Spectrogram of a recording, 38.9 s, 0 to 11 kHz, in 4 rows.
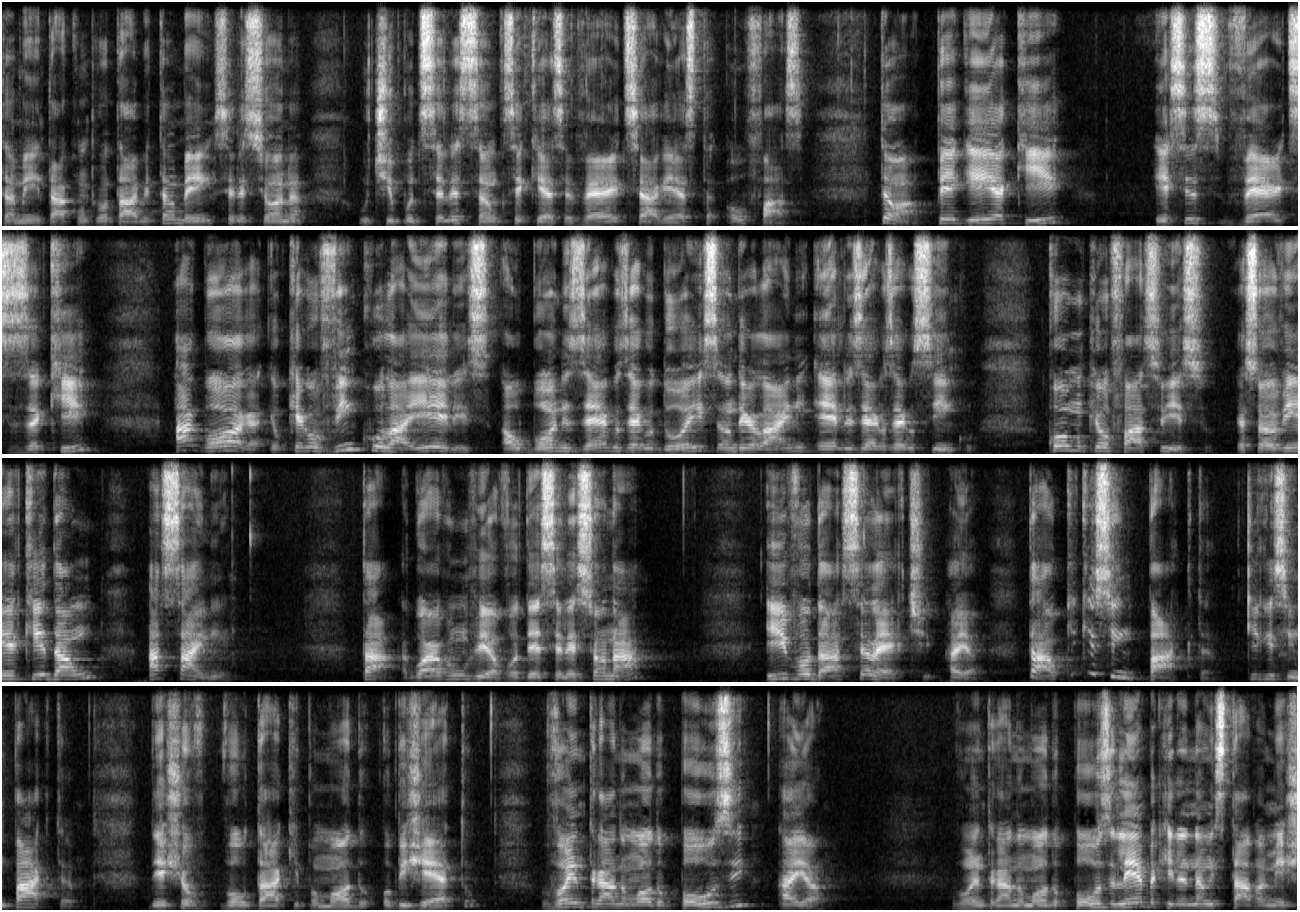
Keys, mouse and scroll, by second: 2.5 middle click, 4.3 shift+right click, 4.8 middle click, 6.3 shift+right click, 6.7 middle click, 9.8 middle click, 21.2 click, 23.3 a, 25.8 click, 32.1 Tab, 33.2 right click, 34.4 r.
